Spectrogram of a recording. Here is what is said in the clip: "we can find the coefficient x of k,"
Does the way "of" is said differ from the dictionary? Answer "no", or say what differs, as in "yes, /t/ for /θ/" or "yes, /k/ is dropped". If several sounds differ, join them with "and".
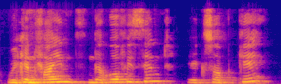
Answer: yes, /p/ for /v/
